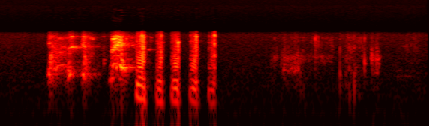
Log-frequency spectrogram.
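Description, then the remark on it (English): A person coughs hard, a rough fit of several bursts that speeds into a quick run of short hacks, then trails off into softer, quieter coughs. “Guys, take over for a second while I do some coughing.”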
